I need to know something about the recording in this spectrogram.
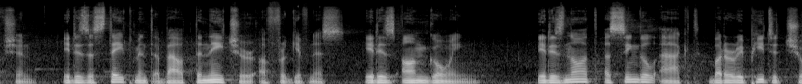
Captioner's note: nature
